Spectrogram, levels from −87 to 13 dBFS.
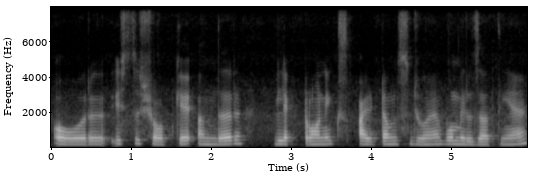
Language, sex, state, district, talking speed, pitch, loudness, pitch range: Hindi, female, Punjab, Pathankot, 130 wpm, 185 Hz, -24 LUFS, 180-195 Hz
